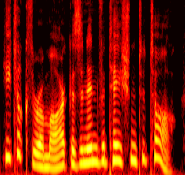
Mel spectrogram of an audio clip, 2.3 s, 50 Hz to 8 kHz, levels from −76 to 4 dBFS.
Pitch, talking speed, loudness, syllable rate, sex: 180 Hz, 235 wpm, -17 LUFS, 6.0 syllables/s, male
